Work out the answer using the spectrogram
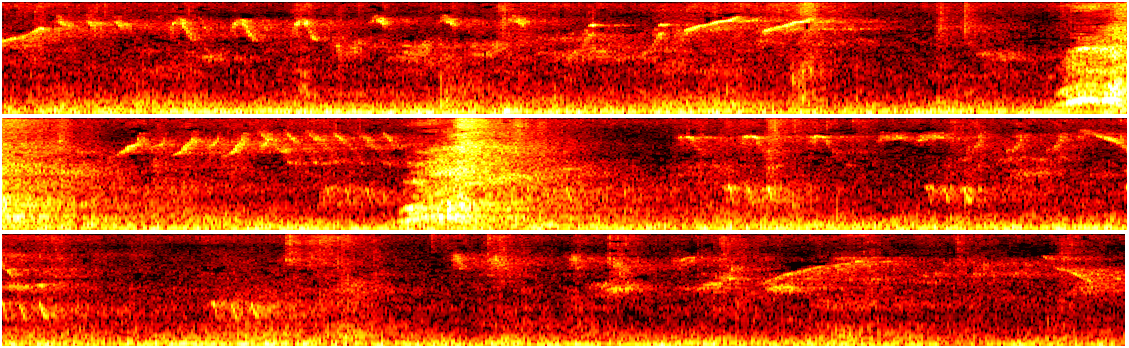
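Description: Small birds chirping and twittering in quick runs of high notes, with two louder, harsher calls about four and six seconds in, over a faint steady low hum.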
